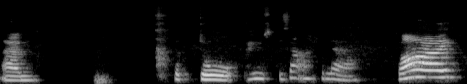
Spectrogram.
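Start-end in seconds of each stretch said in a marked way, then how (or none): 4.0-4.6 loud, high-pitched call goodbye. Real, not acted. Streamer to someone at the door, calling out. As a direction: call it across to someone leaving.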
